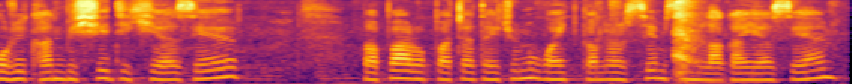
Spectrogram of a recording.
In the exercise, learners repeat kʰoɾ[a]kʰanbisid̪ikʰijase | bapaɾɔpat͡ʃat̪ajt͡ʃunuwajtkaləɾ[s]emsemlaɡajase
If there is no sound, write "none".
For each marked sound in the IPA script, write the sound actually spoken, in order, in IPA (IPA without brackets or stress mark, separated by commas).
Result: i, s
